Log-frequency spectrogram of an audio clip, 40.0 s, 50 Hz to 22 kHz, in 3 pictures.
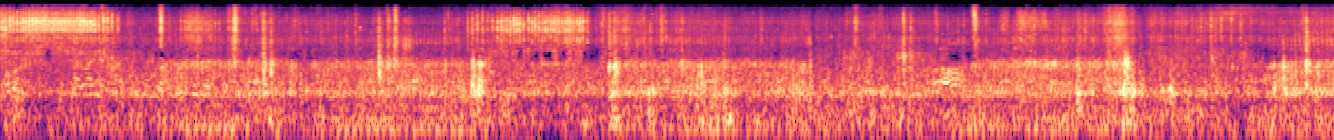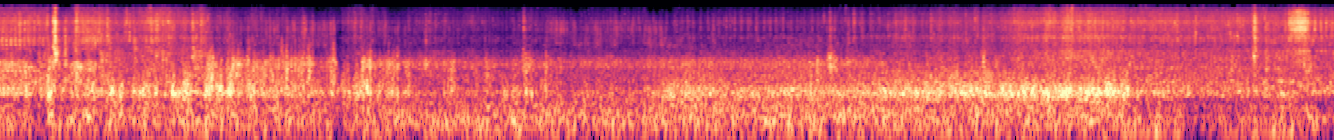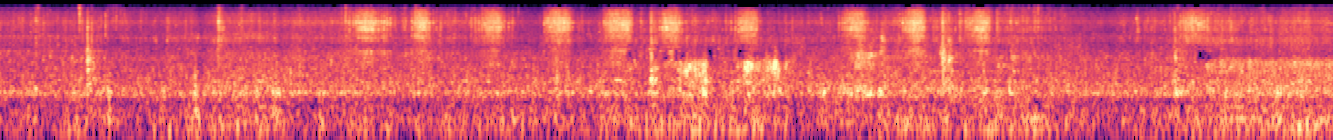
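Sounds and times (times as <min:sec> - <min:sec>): boat engine running: 0:00.0 - 0:40.0
wind buffeting microphone: 0:00.0 - 0:40.0
sharp clicks: 0:04.7 - 0:05.9.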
